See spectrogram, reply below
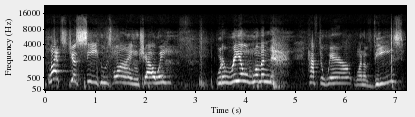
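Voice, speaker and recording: A man's voice: very high voice, lively intonation, takes it slowly, pushed and bright, a little hiss or hum, full character voice. A man playing a flamboyant, wisecracking film detective, smug and theatrical, with an exaggerated mocking delivery. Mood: mocking, accusing. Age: 30s. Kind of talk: theatrical comedic film acting. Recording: film soundtrack with music underneath.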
